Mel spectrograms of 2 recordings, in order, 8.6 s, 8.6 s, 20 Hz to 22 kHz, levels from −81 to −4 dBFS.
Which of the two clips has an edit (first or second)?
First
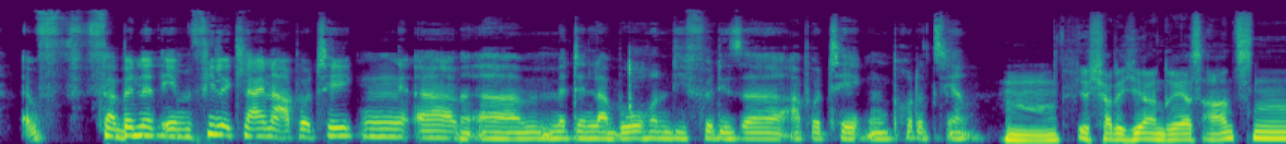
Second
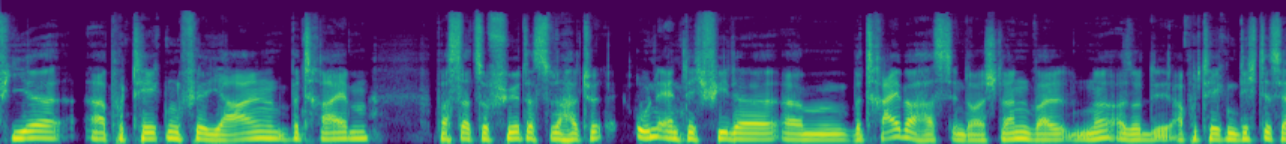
first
